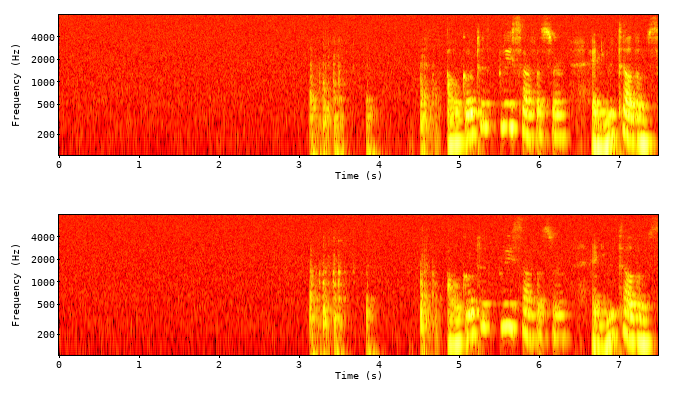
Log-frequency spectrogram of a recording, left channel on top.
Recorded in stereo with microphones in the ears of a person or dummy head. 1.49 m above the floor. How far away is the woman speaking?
About 4.5 m.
